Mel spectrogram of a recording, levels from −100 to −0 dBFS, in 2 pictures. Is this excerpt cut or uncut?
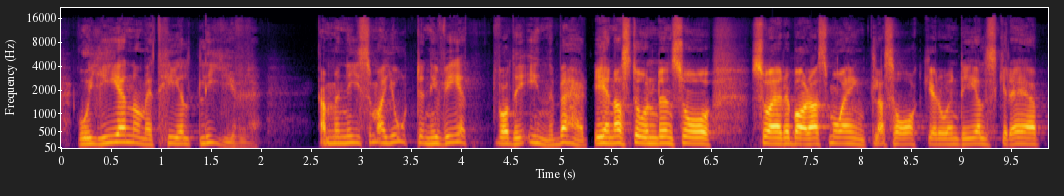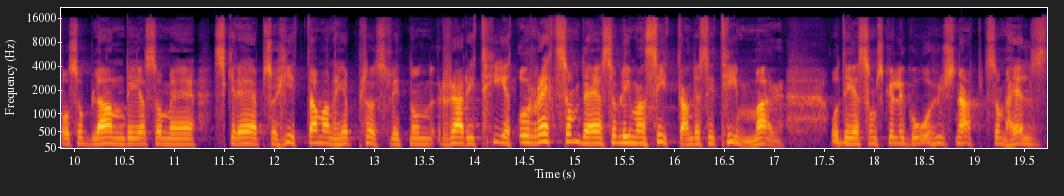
cut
